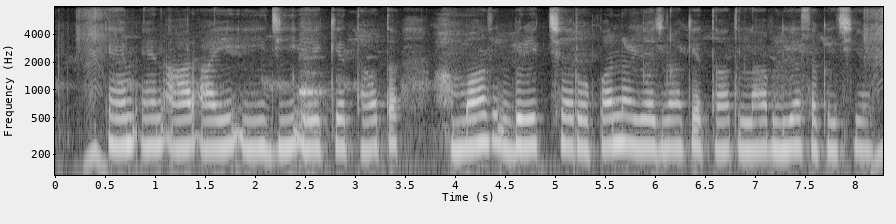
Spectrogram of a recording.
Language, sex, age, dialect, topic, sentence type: Maithili, female, 18-24, Angika, banking, question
